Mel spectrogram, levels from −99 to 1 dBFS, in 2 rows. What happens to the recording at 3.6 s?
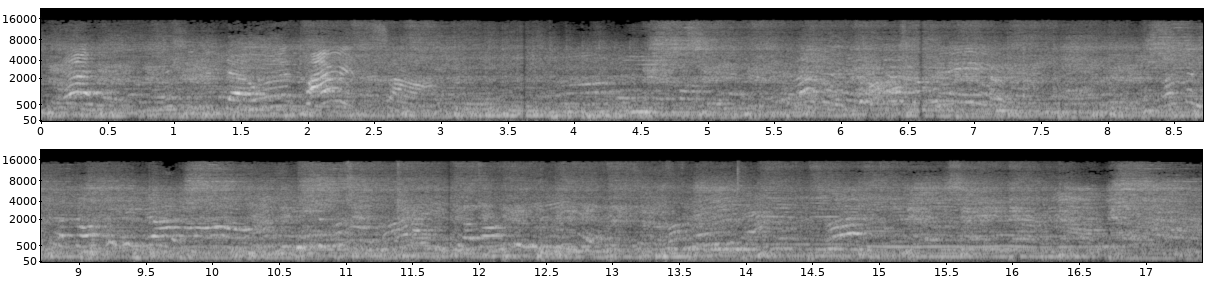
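A brief smear or small wobble passes through the audio from about 3.60 to 3.64 s. This is short concealed packet loss: a short stretch of the stream failed to reach the decoder in time. The receiver filled the gap by stretching the sound that came just before it, carrying its pitch or its noisy texture forward for about 18 ms, then blended back into the real signal. The missing stretch is about 20 ms.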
